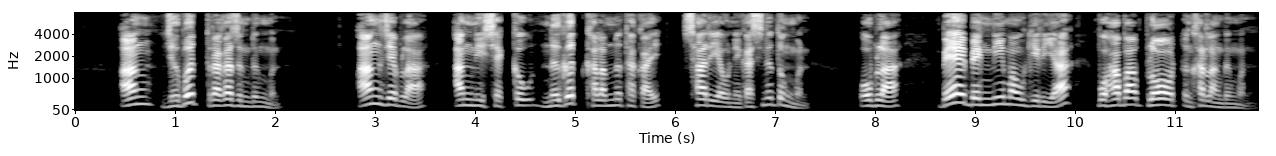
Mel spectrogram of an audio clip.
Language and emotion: Bodo, angry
